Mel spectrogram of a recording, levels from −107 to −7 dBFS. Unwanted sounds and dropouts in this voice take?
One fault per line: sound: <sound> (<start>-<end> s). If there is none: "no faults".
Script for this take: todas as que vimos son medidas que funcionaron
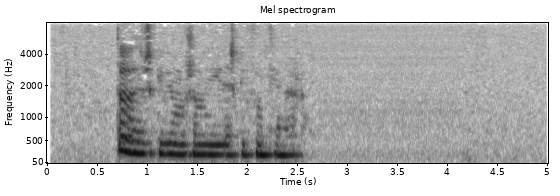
no faults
